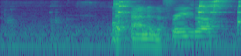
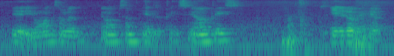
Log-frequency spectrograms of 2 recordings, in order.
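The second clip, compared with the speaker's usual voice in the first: hushed, softer coax to the pet, half whispered; 2 semitones higher, 10 dB quieter, faster than usual. Acted. To the pet offering a piece of onion, hushed coaxing. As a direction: lure the pet gently with a piece.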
